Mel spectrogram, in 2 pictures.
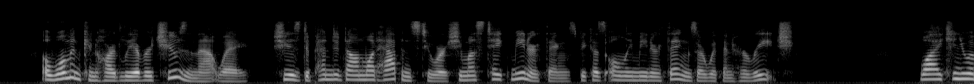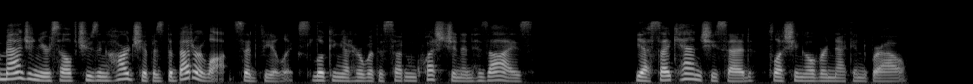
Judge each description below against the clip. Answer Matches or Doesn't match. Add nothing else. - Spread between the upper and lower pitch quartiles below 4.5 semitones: Doesn't match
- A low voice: Doesn't match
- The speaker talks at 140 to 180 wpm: Doesn't match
